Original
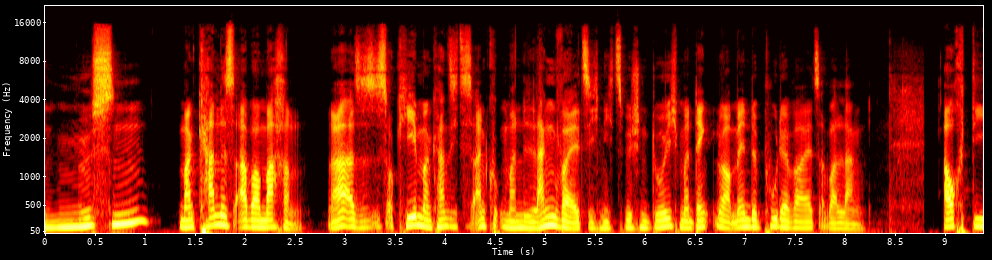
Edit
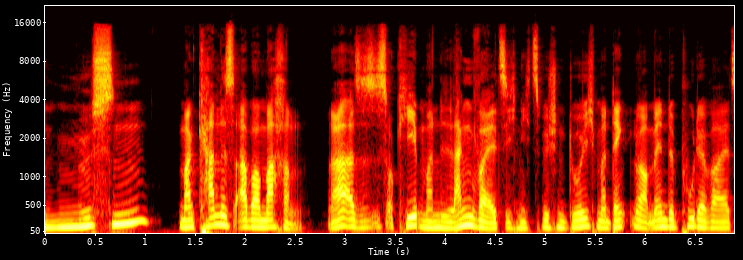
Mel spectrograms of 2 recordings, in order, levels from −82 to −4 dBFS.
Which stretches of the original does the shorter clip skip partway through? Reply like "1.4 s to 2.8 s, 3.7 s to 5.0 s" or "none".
3.7 s to 4.5 s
